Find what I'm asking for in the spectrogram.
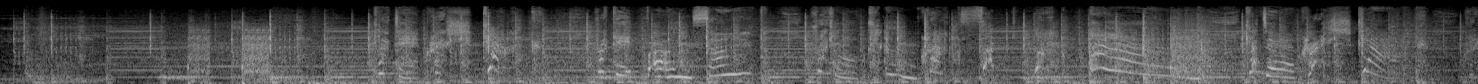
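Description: Dense, continuous factory machinery whirring and clattering in a film scene of Selma working at her factory job, with repeated sharp bangs and metallic clanks layered over a steady mechanical hum, loud throughout with no pauses.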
